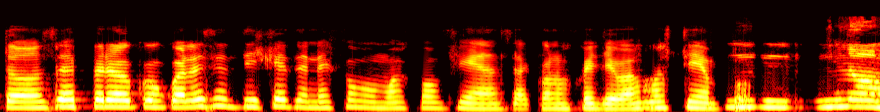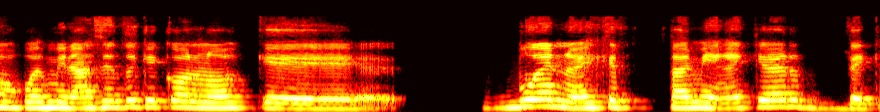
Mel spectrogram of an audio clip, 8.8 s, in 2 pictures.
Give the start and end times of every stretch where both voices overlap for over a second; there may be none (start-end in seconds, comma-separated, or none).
none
